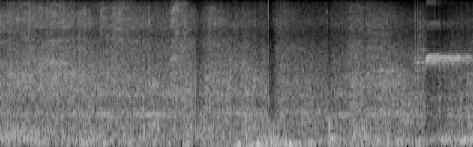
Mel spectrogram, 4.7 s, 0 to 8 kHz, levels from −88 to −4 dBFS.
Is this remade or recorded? recorded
